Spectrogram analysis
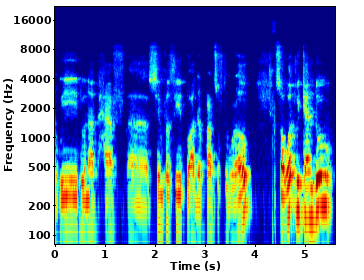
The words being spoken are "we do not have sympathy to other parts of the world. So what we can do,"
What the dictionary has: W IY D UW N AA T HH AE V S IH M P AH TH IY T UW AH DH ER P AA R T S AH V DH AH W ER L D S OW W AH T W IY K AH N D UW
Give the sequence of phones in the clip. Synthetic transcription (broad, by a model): W IY D UW N AA T HH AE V S IH M P AH TH IY T UW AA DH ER P AA R T S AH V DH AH W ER L D S OW W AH T W IY K AH N D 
